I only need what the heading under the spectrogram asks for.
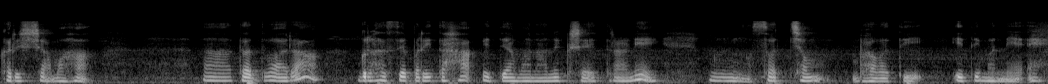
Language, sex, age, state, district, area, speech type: Sanskrit, female, 60+, Karnataka, Bellary, urban, spontaneous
